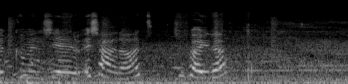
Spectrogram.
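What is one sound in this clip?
A young woman speaks playfully close by.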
